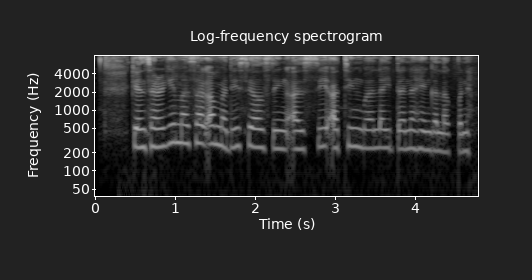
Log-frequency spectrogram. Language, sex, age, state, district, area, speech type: Manipuri, female, 18-30, Manipur, Churachandpur, urban, read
